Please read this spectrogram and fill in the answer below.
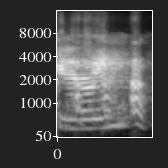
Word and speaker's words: Karine: I pronounce it Karen. It's French, but most people can't pronounce it, so I just go by Karen.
